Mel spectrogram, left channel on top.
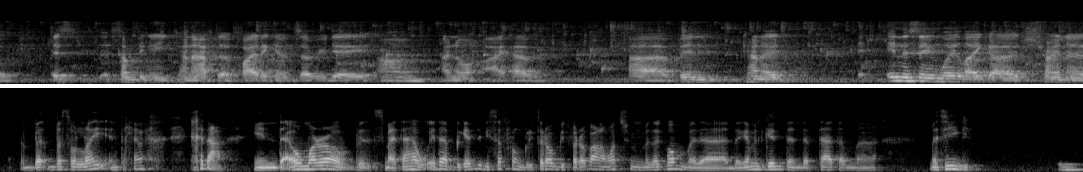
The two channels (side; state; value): both; different; correlation 0.00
